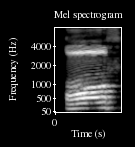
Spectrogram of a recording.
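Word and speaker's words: ق: when these two touch off is pronounced okay off is like a heavy cue and not just the cube the letter q but a heavy a heavy version of the letter q of okay and the next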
